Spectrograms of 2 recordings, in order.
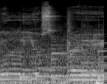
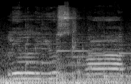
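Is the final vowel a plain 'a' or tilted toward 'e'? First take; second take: tilted e; plain a. First: The final vowel is tilted toward e. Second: The final vowel is a plain open a.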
